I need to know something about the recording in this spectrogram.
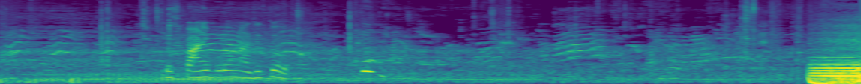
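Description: Crisp puffed shells crunch as teenage boys bite and chew.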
